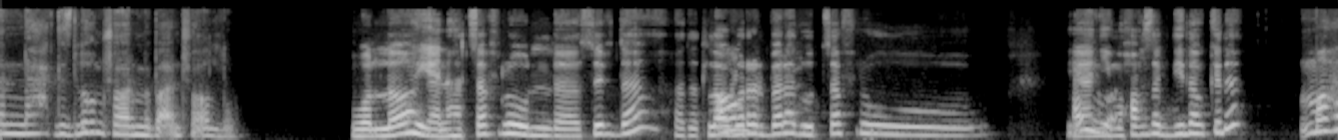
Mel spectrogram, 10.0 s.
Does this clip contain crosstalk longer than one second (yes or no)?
no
